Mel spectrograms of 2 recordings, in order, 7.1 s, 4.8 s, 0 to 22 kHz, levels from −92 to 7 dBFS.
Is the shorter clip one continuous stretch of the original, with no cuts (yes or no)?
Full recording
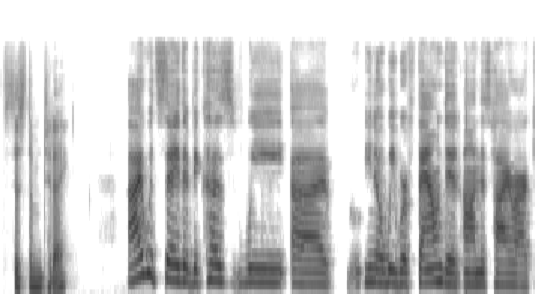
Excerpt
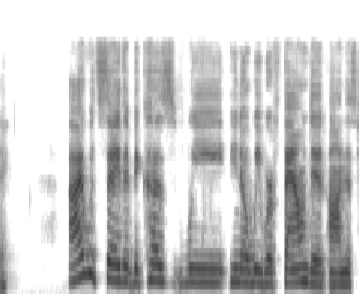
no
